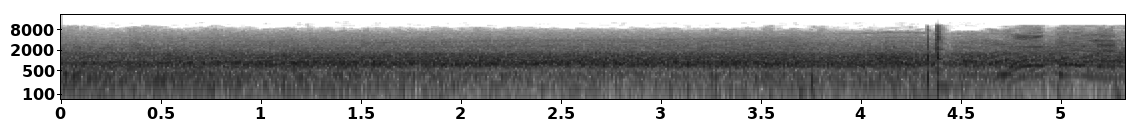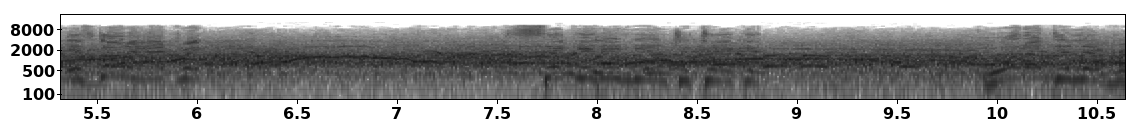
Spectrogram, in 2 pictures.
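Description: Cricket stadium crowd noise, broken about four seconds in by a single sharp crack of the ball hitting the stumps for a hat-trick wicket. The crowd and fielders then cheer and shout.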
